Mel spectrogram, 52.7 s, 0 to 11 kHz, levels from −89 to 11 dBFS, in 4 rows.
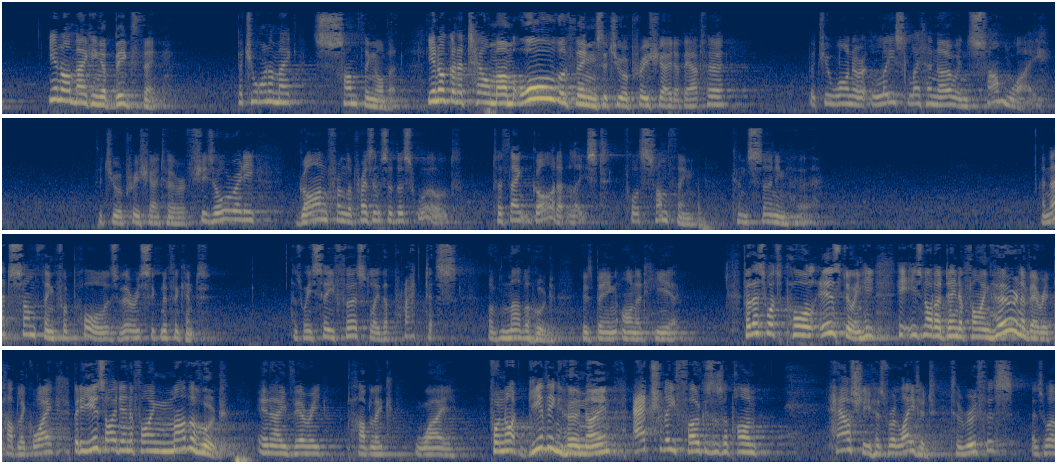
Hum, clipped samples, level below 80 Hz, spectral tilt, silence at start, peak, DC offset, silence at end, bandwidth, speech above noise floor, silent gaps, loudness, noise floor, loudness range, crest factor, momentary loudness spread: none; under 0.1%; -52 dBFS; -6 dB/octave; 0 s; -4 dBFS; under 0.1%; 0 s; 8.8 kHz; 34 dB; none; -26 LUFS; -59 dBFS; 15 LU; 24 dB; 18 LU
